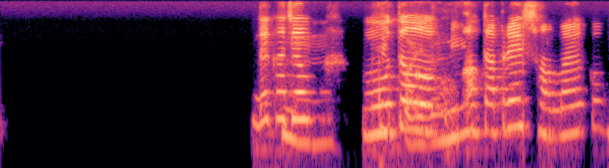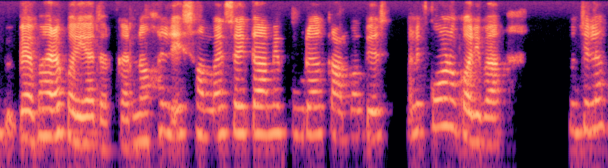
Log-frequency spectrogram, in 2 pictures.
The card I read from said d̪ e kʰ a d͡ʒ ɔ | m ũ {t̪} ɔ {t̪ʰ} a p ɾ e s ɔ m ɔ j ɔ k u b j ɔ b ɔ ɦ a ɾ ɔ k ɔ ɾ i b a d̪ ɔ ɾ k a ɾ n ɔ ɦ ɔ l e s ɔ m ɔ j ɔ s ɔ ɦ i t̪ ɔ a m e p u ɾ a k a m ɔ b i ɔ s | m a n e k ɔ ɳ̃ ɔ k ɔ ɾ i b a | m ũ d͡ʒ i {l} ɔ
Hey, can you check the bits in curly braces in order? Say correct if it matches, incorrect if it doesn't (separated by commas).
correct, incorrect, correct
